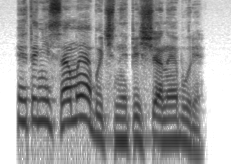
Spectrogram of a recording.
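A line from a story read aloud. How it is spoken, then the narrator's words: Quiet. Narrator (Russian): тихо проговорил Крокус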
